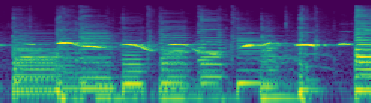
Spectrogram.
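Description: Acoustic guitar strummed in a steady rhythm while a man whistles the tune into the microphone. The whistle is one high, clear tone that slides down and back up.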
